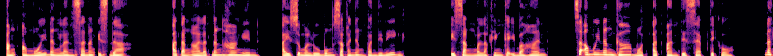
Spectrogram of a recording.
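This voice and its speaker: A woman narrates an audio drama in a fairly low voice. Her delivery is scripted, solemn and melodramatic. The recording is very dry, with little room sound. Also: darkish tone, no echo.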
